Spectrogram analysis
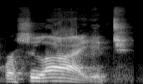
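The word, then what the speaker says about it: proselyte: certain religion and accepts another is called a proelite please note down p r o s e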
